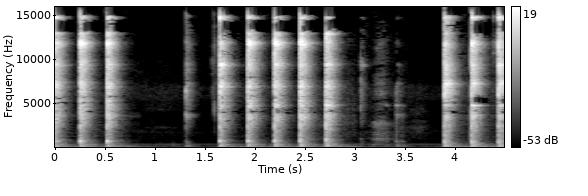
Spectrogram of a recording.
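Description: Small hammer striking a steel punch, metal on metal, driving a part down into a TRW power steering pump housing to seat it. Sharp ringing taps come in two runs, three at the start and six more in the second half, about four a second.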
